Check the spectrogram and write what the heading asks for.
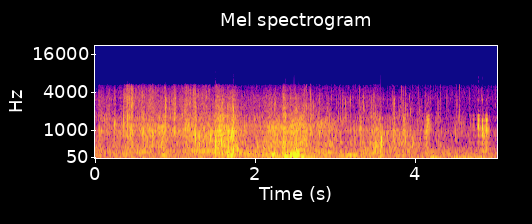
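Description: A hooked bass jumping and thrashing at the water's surface, with irregular splashes and sloshing water.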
